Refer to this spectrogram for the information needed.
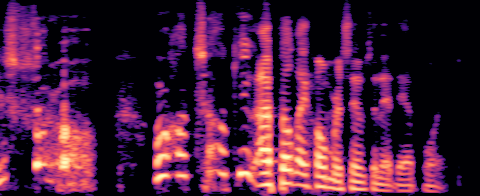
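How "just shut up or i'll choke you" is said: put-on yell, pitched higher. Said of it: "I actually yelled at the T V".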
